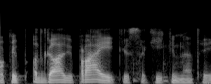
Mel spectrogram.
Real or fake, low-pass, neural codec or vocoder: fake; 5.4 kHz; codec, 44.1 kHz, 7.8 kbps, DAC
